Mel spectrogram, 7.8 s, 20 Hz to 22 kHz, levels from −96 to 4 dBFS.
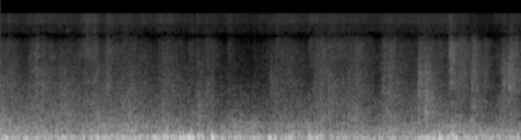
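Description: Short concealed packet loss occurs twice, at 2.89 to 3.06 s and at 3.71 to 3.77 s. In each, a stretch of audio arrived too late for the decoder: about 20 ms the first time and 40 ms the second. The receiver covered the gaps by extending the preceding sound, for 24 ms and 34 ms respectively, then cross-faded back into real audio. At 2.89 s it also trimmed 6 ms to resynchronise. Each event is heard as a brief smear or wobble.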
